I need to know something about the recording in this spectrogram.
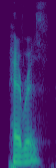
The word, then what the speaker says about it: Pérez: I pronouncing that right PES yeah because the accent is on the first e Peres it's available on Netflix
